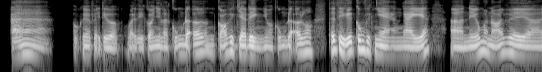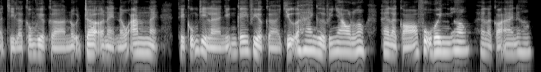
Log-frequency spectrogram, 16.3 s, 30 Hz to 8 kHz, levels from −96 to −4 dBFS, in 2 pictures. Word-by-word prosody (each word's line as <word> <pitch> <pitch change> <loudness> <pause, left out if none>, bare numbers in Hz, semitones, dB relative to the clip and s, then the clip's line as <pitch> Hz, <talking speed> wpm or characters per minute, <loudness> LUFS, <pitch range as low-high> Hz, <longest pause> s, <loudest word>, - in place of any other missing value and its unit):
À, 115 -6 -2 0.3
ô - - -12
kê, 115 -1 -3
vậy - - -6
được. 100 -3 -2
Vậy 95 - -4
thì 100 - -4
coi 110 +3 -2
như 115 - -1
là 105 -1 -3
cũng 125 +4 -4
đỡ. 140 +2 +1
Có - - +1
việc 150 0 -1
gia 120 -1 +5
đình 110 -4 +3
nhưng 110 +1 -5
mà - - -6
cũng 115 +2 -6
đỡ, - - +2
đúng 140 - 0
hông? 150 -1 -1 0.2
Thế 165 - +4
thì 160 -6 +5
cái 150 +3 +6
công 175 +2 +3
việc 155 -5 -2
nhà 115 -3 +1
hằng 105 0 -7
ngày 105 0 +2
á, 150 +8 +2 0.3
ờ, 105 -1 0
nếu 110 +5 0
mà 155 -1 -1
nói 125 +2 -1
về, 125 -5 +2
ờ, 110 -1 -3
chỉ 100 - -4
là 100 +1 -4
công 125 +4 -4
việc, 120 -3 0
ờ, 100 -1 -2
nội 105 +3 -4
trợ 130 -2 +5
này, 110 -3 -1
nấu 105 +1 -3
ăn 140 +1 +2
này, 125 -5 -2 0.3
thì - - -2
cũng 170 - -2
chỉ 170 - +3
là 100 -1 0
những 110 +8 -5
cái 155 +3 +2
việc, 150 -4 +2
ờ, 100 -2 -5
giữa 130 +5 +1
hai 170 0 +1
người 145 -4 +2
với 140 - -5
nhau, 150 -1 +2
đúng 145 +3 -2
hông? 170 -2 0 0.2
Hay 140 -1 -1
là - - +1
có 105 +5 +3
phụ - - +3
huynh 150 0 +6
nữa 160 - -4
hông? 160 0 +1
Hay 140 -4 -8
là 125 - -5
có 110 - -2
ai 130 +3 -2
nữa 140 +3 -6
hông? 145 +1 -8
125 Hz, 280 wpm, -23 LUFS, 105-145 Hz, 0.3 s, cái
